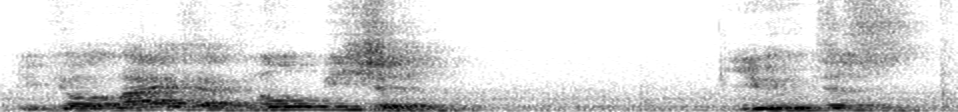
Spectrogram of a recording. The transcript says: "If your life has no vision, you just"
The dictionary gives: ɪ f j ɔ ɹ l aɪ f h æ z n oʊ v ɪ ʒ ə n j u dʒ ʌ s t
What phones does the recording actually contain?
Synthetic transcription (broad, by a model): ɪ f j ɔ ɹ l aɪ f h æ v n oʊ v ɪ ʃ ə n j u dʒ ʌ s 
